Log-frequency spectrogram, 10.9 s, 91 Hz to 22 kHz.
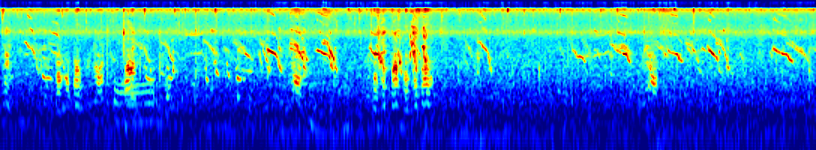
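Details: Captive 7-month-old crested mynas, hand-raised and learning to talk, give a busy jumble of sharp rising and falling whistles and short harsh notes. Calls are densely packed and irregular, with a louder burst around the middle.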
